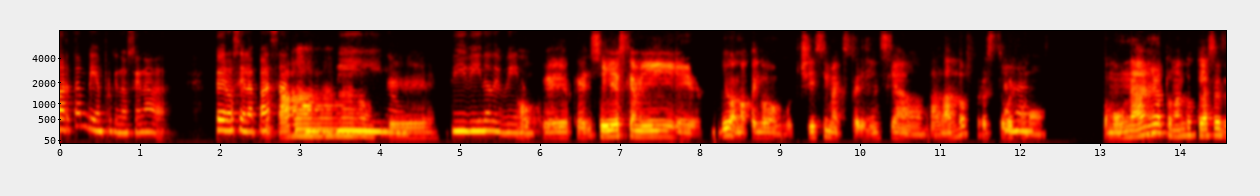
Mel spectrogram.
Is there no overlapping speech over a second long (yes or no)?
no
